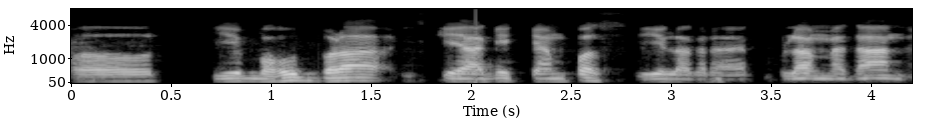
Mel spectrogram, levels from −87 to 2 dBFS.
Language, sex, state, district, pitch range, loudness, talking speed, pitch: Hindi, male, Uttar Pradesh, Gorakhpur, 95-110 Hz, -24 LUFS, 185 wpm, 100 Hz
